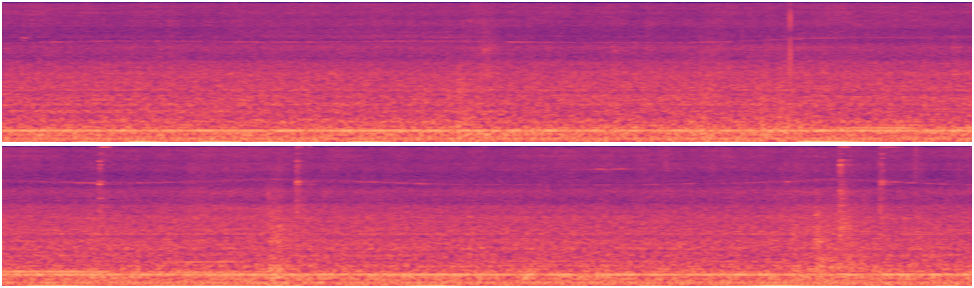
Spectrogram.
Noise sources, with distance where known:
large-sounding engine, near

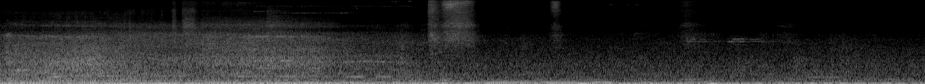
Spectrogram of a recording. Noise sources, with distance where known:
medium-sounding engine, near; large-sounding engine, near; unidentified alert signal, far

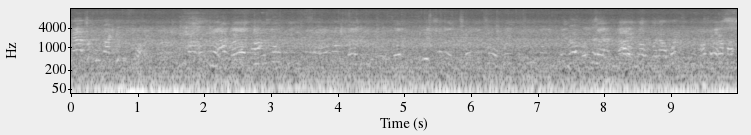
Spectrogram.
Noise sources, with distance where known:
car horn, far; person or small group talking

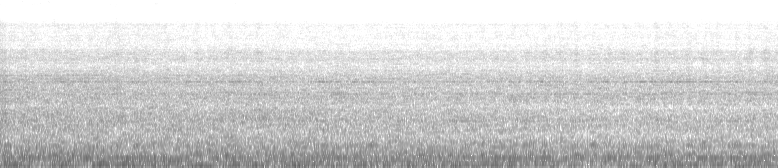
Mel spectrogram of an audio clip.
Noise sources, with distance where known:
engine of unclear size

